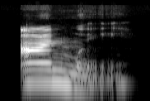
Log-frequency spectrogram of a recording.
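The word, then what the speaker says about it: ennui: So it's pronounced or ani anwi. So anwi is a feeling of listlessness and disatis dissatisfaction arising from a lack of occupation or excitement. Example, he succumbed to onway and despair.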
